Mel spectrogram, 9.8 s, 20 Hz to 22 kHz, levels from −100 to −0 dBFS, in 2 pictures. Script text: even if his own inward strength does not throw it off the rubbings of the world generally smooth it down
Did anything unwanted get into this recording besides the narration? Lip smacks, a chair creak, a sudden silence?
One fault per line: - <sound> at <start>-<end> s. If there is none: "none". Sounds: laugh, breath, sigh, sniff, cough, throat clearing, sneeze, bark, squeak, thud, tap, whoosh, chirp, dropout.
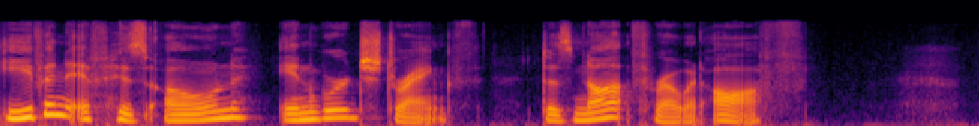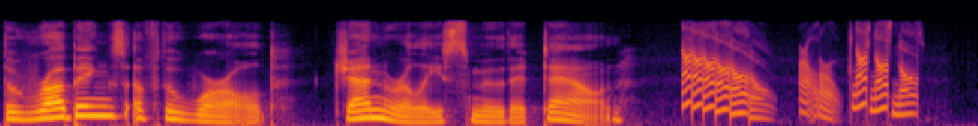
- chirp at 8.3-9.6 s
